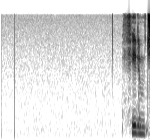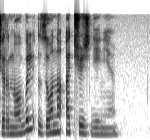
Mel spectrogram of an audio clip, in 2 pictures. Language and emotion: Russian, neutral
